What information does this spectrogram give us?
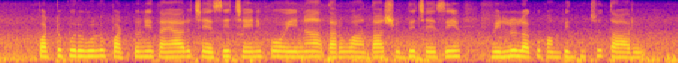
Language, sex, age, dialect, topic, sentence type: Telugu, female, 18-24, Utterandhra, agriculture, statement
